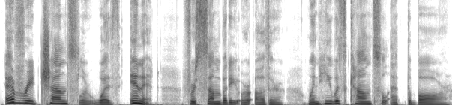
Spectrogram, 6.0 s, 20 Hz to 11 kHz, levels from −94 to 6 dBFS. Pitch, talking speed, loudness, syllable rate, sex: 180 Hz, 160 wpm, -20 LUFS, 5.0 syllables/s, female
